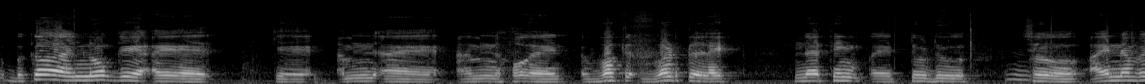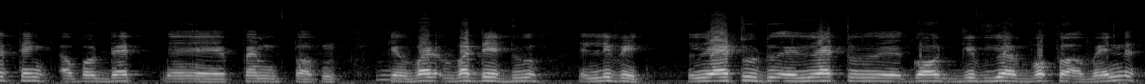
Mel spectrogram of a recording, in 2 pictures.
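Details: Ataxic dysarthria in an adult man with ataxia.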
